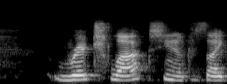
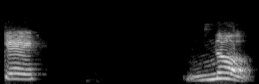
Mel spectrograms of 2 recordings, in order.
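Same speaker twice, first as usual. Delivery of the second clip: mock Spanish outburst; 3 semitones higher, much slower than usual. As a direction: imitate a worked-up Spanish speaker, stretching it. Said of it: "you'll piss somebody off".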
